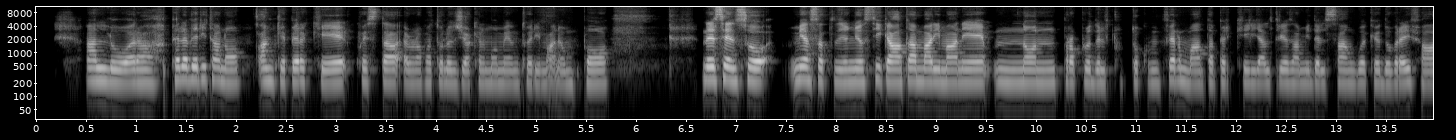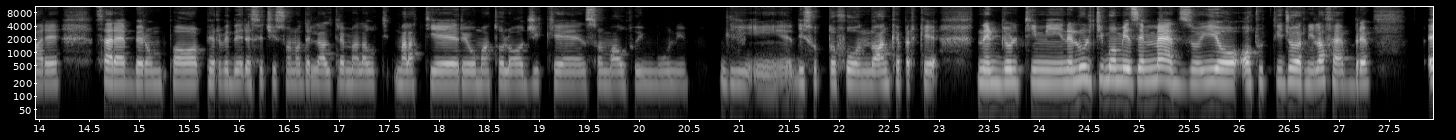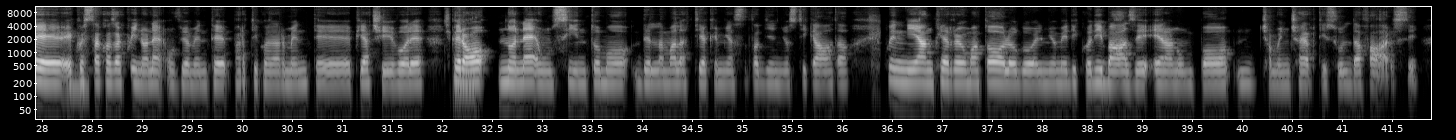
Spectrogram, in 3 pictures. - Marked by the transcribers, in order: exhale; other background noise; "proprio" said as "propio"; unintelligible speech; "diciamo" said as "ciamo"
- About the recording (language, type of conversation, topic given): Italian, advice, Come posso gestire una diagnosi medica incerta mentre aspetto ulteriori esami?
